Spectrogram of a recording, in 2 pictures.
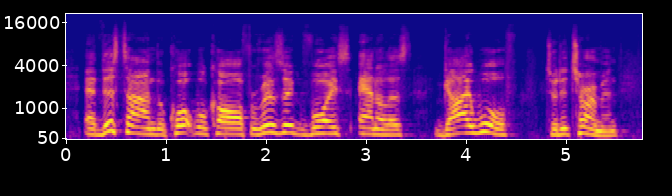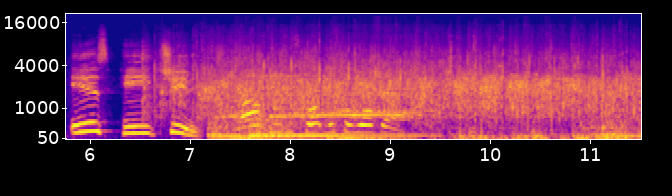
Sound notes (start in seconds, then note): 6.5 audience applauds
